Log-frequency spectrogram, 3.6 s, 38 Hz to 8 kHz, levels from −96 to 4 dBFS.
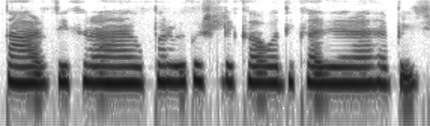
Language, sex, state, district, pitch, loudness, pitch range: Hindi, female, Haryana, Charkhi Dadri, 240 Hz, -12 LUFS, 235-245 Hz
